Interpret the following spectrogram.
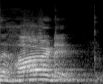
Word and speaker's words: heard: वॉज हर्ड, HEARD आता है, हियर्ड नहीं होता मित्रों। हियर, हर्ड, हर्ड होता है सेकंड और थर्ड फॉर्म। लगभग लोग बोलते हैं इसको हियर, हियर्ड, हियर्ड।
